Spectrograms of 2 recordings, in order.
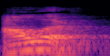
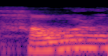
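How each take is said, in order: First: The word starts with a vowel, no h. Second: The word starts with an audible h sound. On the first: The speaker calls it right. "An അവർ എന്നാണ് പറയുക" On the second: The speaker calls it wrong. "ഹവർ എന്നല്ല പറയുന്നത്"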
